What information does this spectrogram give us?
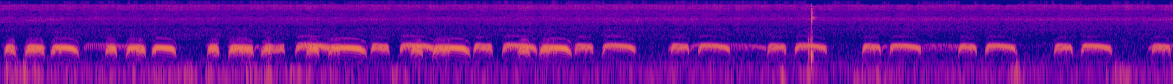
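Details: Spotted dove calling at a trapping tent hide on a windy day, wild birds distant: a long run of mellow, hollow coos in pairs and triplets, steadily repeated about once a second, one sharp click midway.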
